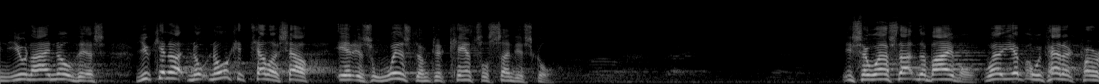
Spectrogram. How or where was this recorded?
large echoing room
